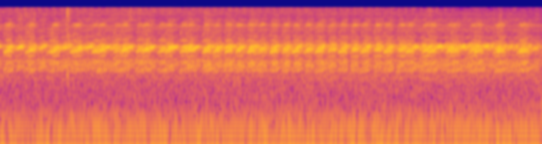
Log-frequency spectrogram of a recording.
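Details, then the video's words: Loud rhythmic chorus of boreal digging frogs in marshland as the summer rainy season finishes; rapid repeated croaks stack into a continuous pulsing texture, a short click early on, low steady noise below. "목 터지게 우는 맹꽁이 울음소리"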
